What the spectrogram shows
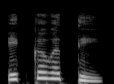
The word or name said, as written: ಎಕ್ಕವತ್ತಿ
